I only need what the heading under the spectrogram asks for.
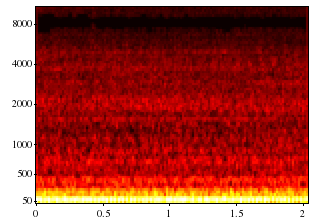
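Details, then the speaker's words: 1993 Cadillac Fleetwood Brougham, 5.7 L 350 small-block throttle-body-injected V8, cold start then idle: steady low even rumble with no knocks, misses or ticks; runs smoothly, normal idle, ran really good when bought. "it ran really good when I bought the car runs drives just like the day she was born"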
